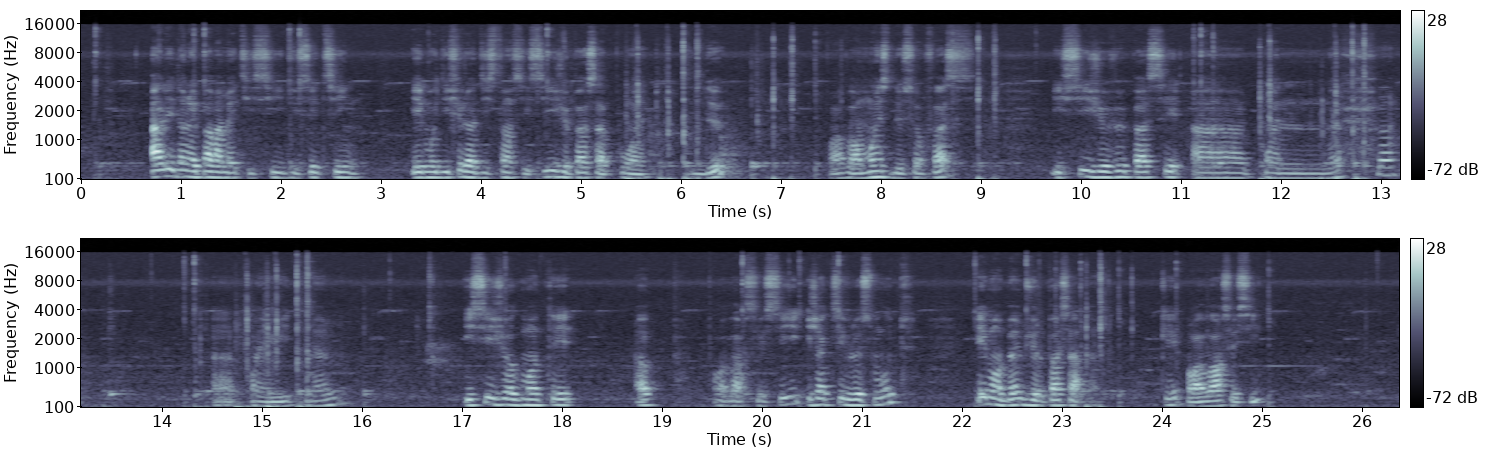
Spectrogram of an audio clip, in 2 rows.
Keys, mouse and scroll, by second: 0.0-1.3 drag, 2.1-7.0 drag, 7.0 space, 7.2 scroll down 1, 7.4-9.1 middle drag, 9.1 space, 11.2-14.2 drag, 14.3-17.3 drag, 17.6-23.0 drag, 23.0 middle click, 23.4 space, 23.6-24.6 middle drag, 24.6-25.2 scroll up 1, 25.2-26.3 middle drag.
